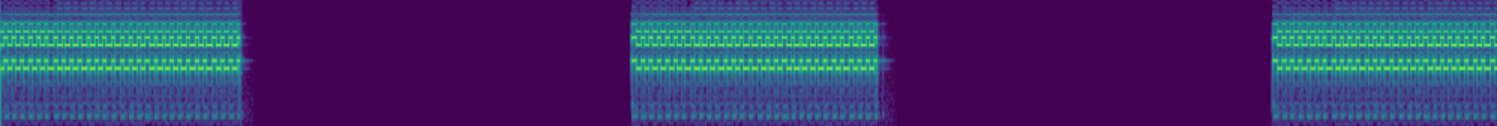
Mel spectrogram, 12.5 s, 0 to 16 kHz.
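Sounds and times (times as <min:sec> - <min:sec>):
iPhone ringtone: 0:00.0 - 0:02.0, 0:05.3 - 0:07.4, 0:10.6 - 0:12.4.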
